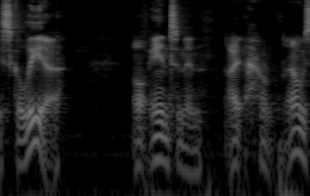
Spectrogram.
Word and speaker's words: Antonin: Amanda, had texted me, "Did you hear about Anthony Scalia?" Oh, Antonin. I always say his name wrong.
